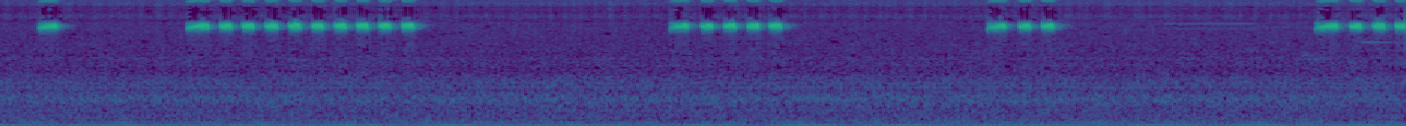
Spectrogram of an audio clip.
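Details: Cricket hidden in window-side plants inside a room before dawn in summer; bursts of eight to ten rapid, evenly spaced high pulses, broken by pauses of one to two seconds, a low hum steady underneath.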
